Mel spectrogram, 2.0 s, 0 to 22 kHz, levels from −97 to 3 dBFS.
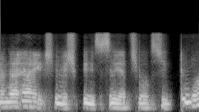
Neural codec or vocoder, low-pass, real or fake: codec, 16 kHz, 0.5 kbps, FreqCodec, smaller model; 7.2 kHz; fake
